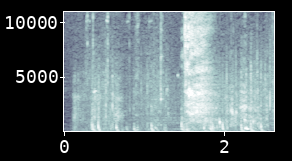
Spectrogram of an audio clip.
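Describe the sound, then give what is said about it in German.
Horse hooves clip-clop in a steady, brisk rhythm, clear, with a brief breathy rush of noise partway through; no voices are heard. The horses are being ridden by a group for several hours toward a destination. “ritten sie gemeinsam noch mehrere Stunden ihrem Ziel entgegen”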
